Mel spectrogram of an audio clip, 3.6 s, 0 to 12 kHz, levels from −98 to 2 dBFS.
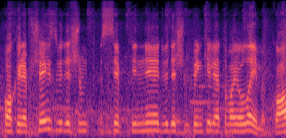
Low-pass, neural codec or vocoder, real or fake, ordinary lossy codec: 10.8 kHz; none; real; Opus, 16 kbps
